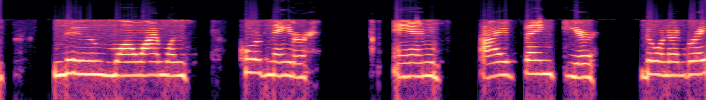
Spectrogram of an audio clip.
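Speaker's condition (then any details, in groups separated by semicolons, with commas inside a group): Cerebral palsy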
